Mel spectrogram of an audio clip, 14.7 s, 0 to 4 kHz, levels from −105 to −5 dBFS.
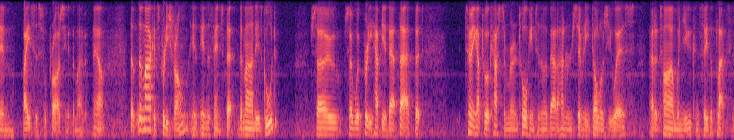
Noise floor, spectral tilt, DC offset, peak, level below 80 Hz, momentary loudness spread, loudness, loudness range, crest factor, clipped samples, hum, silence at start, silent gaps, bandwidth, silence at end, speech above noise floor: -56 dBFS; -10 dB/octave; under 0.1%; -6 dBFS; -54 dBFS; 9 LU; -27 LUFS; 2 LU; 22 dB; under 0.1%; none; 0 s; none; 4 kHz; 0 s; 29 dB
